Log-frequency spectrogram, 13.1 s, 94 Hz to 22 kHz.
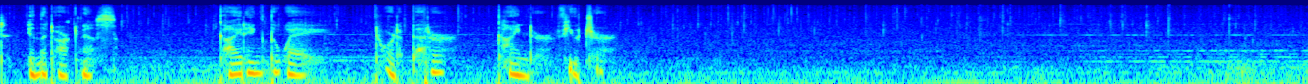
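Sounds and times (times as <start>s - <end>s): rain pattering: 0.0s - 13.0s
low rumble: 0.5s - 7.0s
faint held musical tones: 8.9s - 13.0s.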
